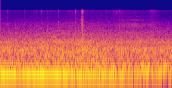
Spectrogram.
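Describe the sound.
Steady, low engine and road rumble inside a car being driven on a trip from Jakarta to Bandung, a constant droning hum with a faint hiss on top and no clear changes.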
